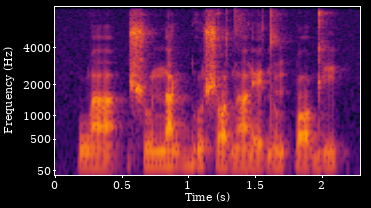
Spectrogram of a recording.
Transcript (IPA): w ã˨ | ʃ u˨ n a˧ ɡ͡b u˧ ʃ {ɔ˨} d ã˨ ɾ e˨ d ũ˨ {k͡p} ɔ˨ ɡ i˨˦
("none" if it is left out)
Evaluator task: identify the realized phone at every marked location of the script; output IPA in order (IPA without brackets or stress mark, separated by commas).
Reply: ɔ˨, k͡p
